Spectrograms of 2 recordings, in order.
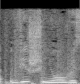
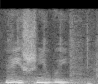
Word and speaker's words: вишнёвый: И еще, сегодня правильно вишневый сок, вишневое варенье, вишневый сад, а устаревшее ударение – вишневый.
